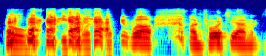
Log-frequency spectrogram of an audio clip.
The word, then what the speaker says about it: Dephosphorus: But Listen, how do you pronounce phosphorus, for example, the chemical element? phosphorus. Okay, so it's basically the same thing since.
